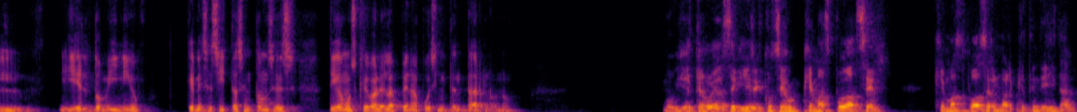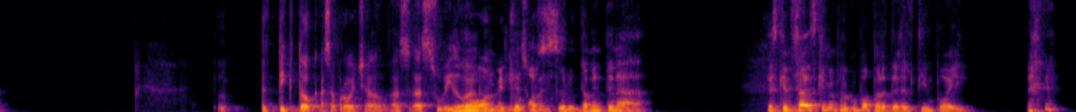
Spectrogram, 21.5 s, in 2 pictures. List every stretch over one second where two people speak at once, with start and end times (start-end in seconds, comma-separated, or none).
15.2-16.5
